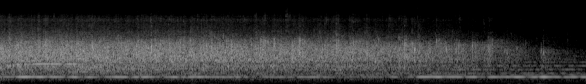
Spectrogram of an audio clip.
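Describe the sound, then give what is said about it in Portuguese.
An audience claps for the group who gave a demonstration, steadily in a dense wash of many hands, holding strong for several seconds before gradually thinning and fading toward the end, with a faint steady hum underneath. “Uma salva de palmas para a galera que fez nossa demonstração.”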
